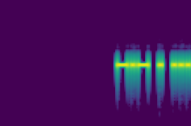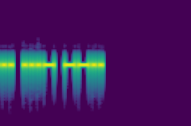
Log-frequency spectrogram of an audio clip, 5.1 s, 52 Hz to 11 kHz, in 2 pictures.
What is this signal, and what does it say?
Morse code, heard as a keyed tone, about 25 wpm, 700 Hz. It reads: KE5VZ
